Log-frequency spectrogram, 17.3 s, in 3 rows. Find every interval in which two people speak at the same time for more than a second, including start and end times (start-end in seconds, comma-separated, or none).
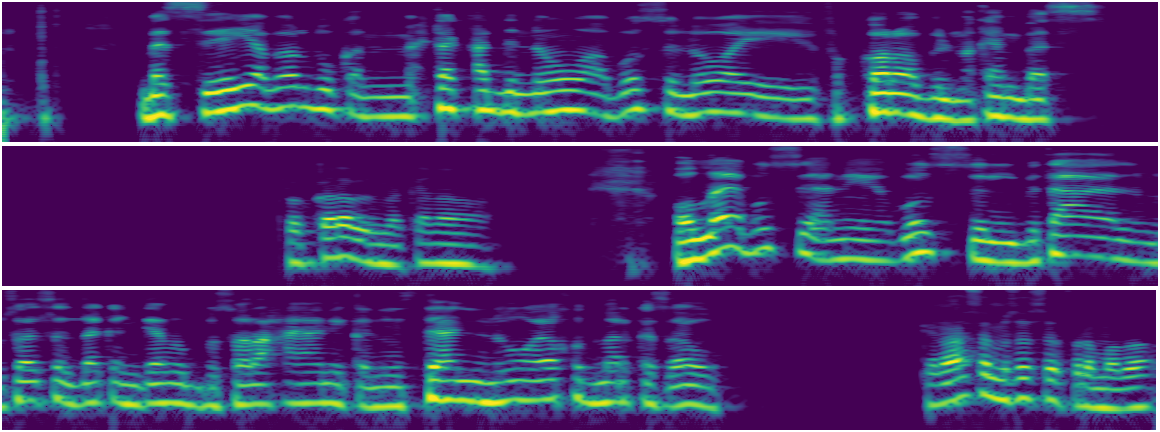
none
